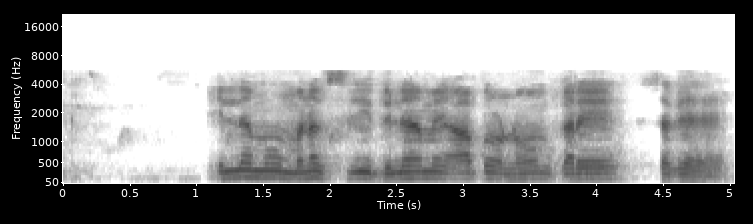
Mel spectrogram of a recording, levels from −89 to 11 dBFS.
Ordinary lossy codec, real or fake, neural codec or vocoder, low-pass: AAC, 24 kbps; real; none; 5.4 kHz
